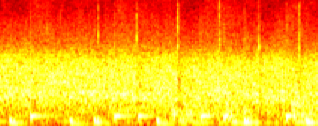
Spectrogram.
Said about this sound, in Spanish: Gente, se merece un aplauso.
